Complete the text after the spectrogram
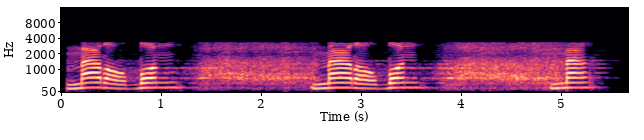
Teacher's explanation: احدن میم زبر ما را زبر را مرا ضاد 2 زبر ضن مرضن مرضن. ضاد میں ہونٹوں کو گول نہیں کریں گے، ضاد کو پر پڑھیں گے. را پر زبر ہے، را کو بھی پر پڑھیں گے، اور ضاد کو پر اس لیے پڑھیں گے کہ حروف مستعلیہ میں سے ضاد کو پر پڑھیں گے، یعنی موٹا پڑھیں گے.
